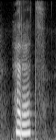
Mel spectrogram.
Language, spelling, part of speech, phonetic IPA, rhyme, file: Czech, herec, noun, [ˈɦɛrɛt͡s], -ɛrɛts, Cs-herec.ogg
- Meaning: actor, player (person who performs in a theatrical play or film)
